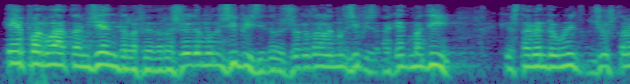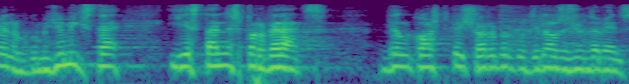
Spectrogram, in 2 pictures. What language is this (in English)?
Catalan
